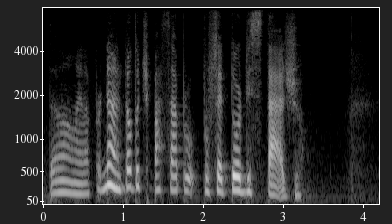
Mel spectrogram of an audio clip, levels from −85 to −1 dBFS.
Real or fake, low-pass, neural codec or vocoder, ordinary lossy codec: fake; none; codec, 16 kHz, 0.5 kbps, X-Codec, WavLM features, trained on Multilingual LibriSpeech; none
